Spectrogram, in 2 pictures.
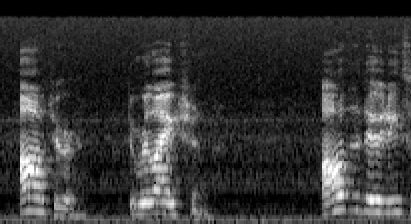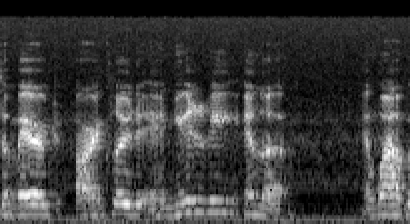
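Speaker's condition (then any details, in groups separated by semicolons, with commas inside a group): Parkinson's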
